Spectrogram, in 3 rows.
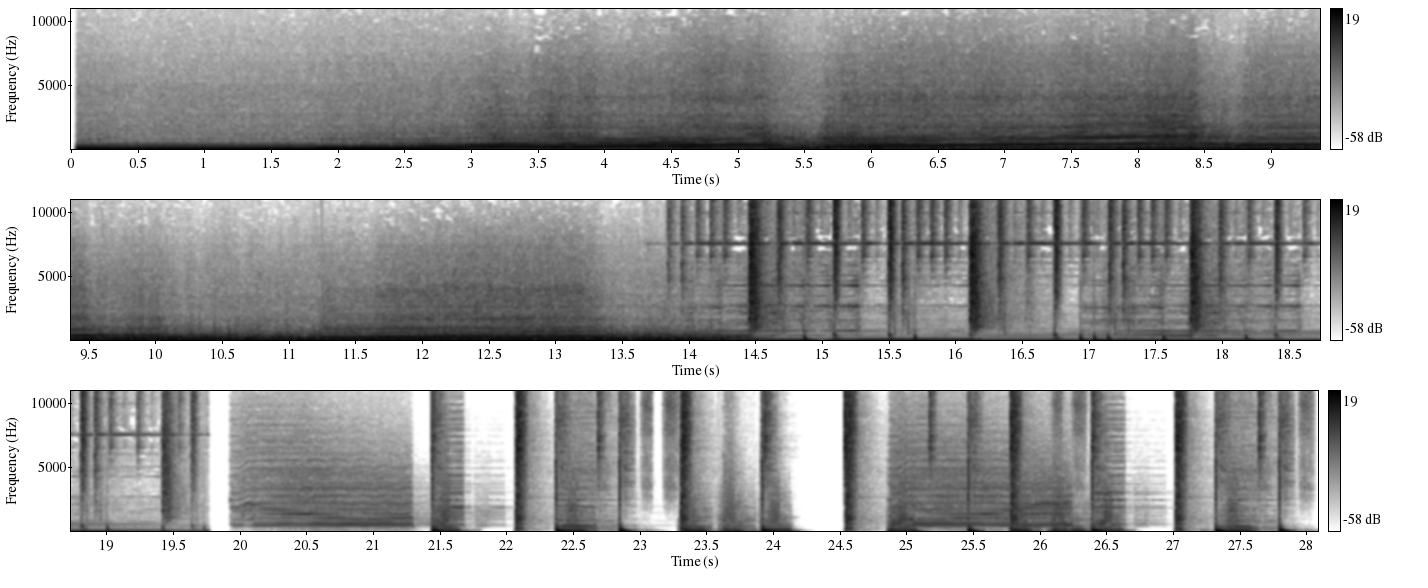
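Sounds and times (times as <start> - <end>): car engine accelerating hard: 0.1 - 14.4.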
